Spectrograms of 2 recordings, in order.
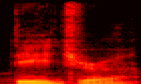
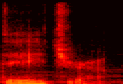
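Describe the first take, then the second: First: The first vowel is said as E. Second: The first vowel is said as A. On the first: This follows the spelling rule for the vowel pair. "Silent A" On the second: This is how the speaker assumed it was said. "I thought it was Daedra"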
